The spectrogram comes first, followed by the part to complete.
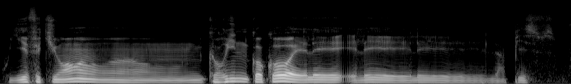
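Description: Against a quiet background, a man with a slight Spanish accent speaks in a fairly low, dark, mellow tone, with ordinary pitch variation and big swings in loudness. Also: fairly slow pace. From Spain. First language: Spanish (speaking French). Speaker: campsite receptionist. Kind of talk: radio interview. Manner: halting.

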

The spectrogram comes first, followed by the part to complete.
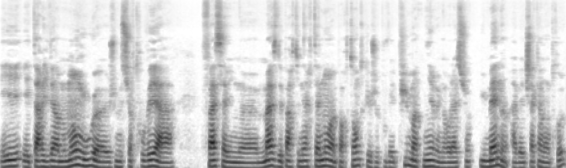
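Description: A man with a dark, mellow tone is heard on a very clean recording against a silent background. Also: medium pitch for a man, fairly even intonation, fairly quick pace. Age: 20s. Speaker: startup cofounder. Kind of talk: interview.

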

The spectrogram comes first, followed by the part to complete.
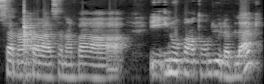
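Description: Fairly slow speech from a woman. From Lebanon. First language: Arabic and Italian (speaking French). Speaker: conference interpreter. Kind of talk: interview. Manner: halting, many repetitions.

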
